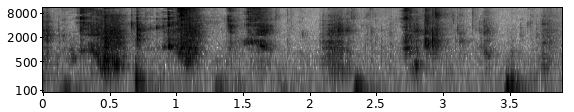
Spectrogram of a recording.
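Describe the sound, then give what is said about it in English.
Loud, crisp crunching of Flamin' Hot corn snack chips, from a bag labelled extra hot, being chewed, a rapid series of sharp bites and cracks spread across the whole clip, each with a bright, brittle crackle and low thumps. “These are less spicy than the, you know, the chili lemons.”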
